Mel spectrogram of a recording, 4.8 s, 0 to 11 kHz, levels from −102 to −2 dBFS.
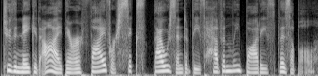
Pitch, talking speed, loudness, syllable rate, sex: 185 Hz, 190 wpm, -19 LUFS, 5.5 syllables/s, female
